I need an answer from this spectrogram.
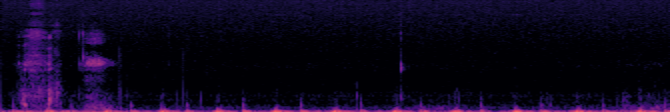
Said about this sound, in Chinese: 心跳可以听得很清楚哦，舒服哦。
